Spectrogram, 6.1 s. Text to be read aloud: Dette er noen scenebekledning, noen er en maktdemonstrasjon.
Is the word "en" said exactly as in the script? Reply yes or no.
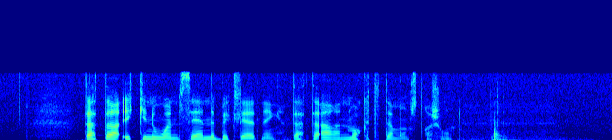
yes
